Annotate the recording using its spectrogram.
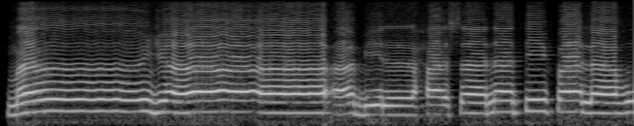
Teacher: Nun kosong bertemu dengan Jim di sini kita dengungkan dua harakat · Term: Ikfa hakiki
